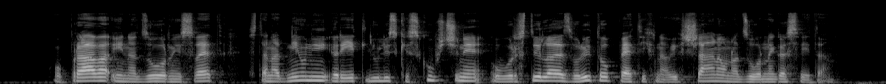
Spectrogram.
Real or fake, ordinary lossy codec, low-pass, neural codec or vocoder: real; none; none; none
